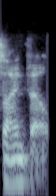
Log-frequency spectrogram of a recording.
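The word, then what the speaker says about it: SNFLD: spelling of the SN f LD arrival is pronounced Seinfeld the stars on the board are locations of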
